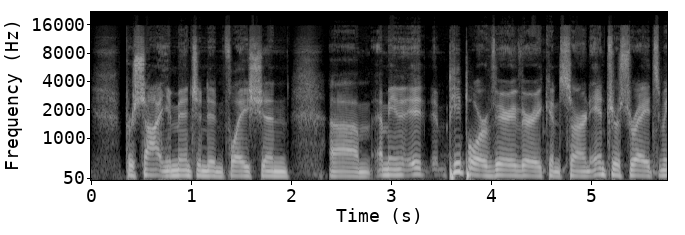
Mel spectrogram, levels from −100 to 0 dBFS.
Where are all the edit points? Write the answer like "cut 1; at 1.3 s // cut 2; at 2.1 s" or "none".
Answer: none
